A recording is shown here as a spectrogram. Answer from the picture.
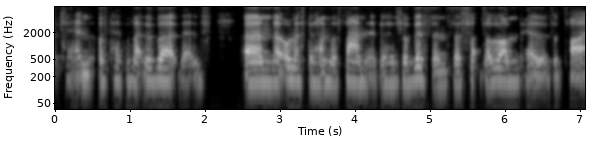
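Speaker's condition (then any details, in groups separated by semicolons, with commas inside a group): Tongue cancer, tongue removed; relearned eating, liquids to purees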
